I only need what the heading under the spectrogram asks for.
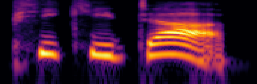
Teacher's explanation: Over-articulate them in slow practice. Really hit that K in pick it. Then speed up, keeping the contact but letting the airflow carry it to the next word. Think of it as connecting train cars. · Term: Linking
